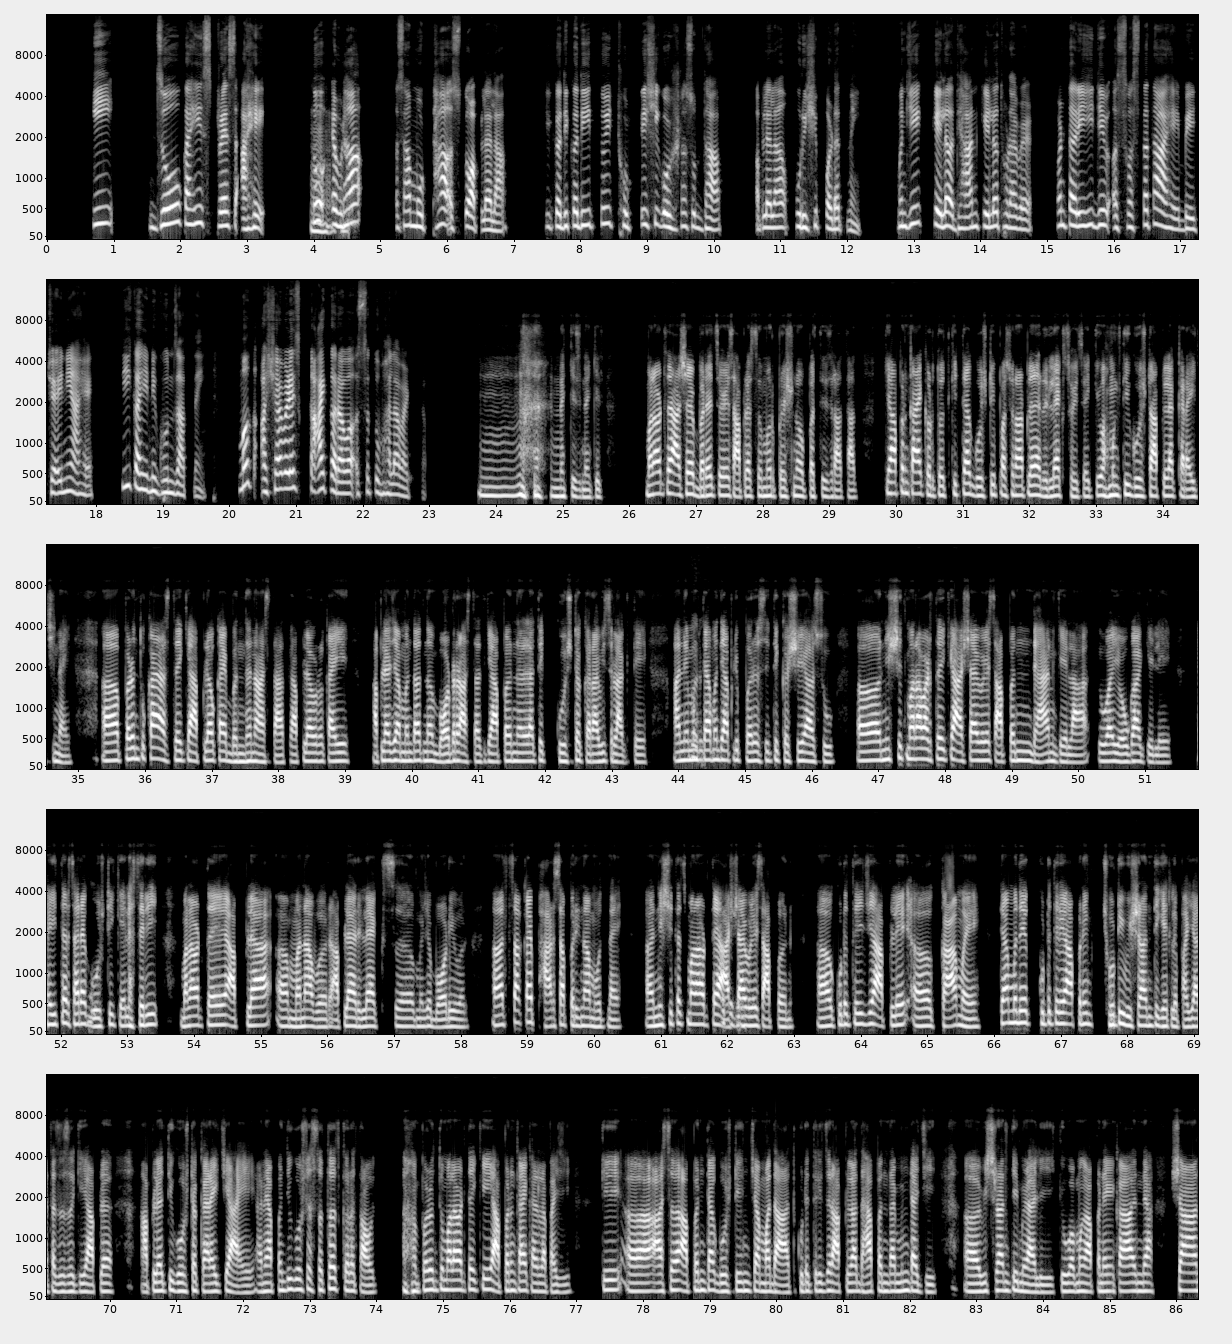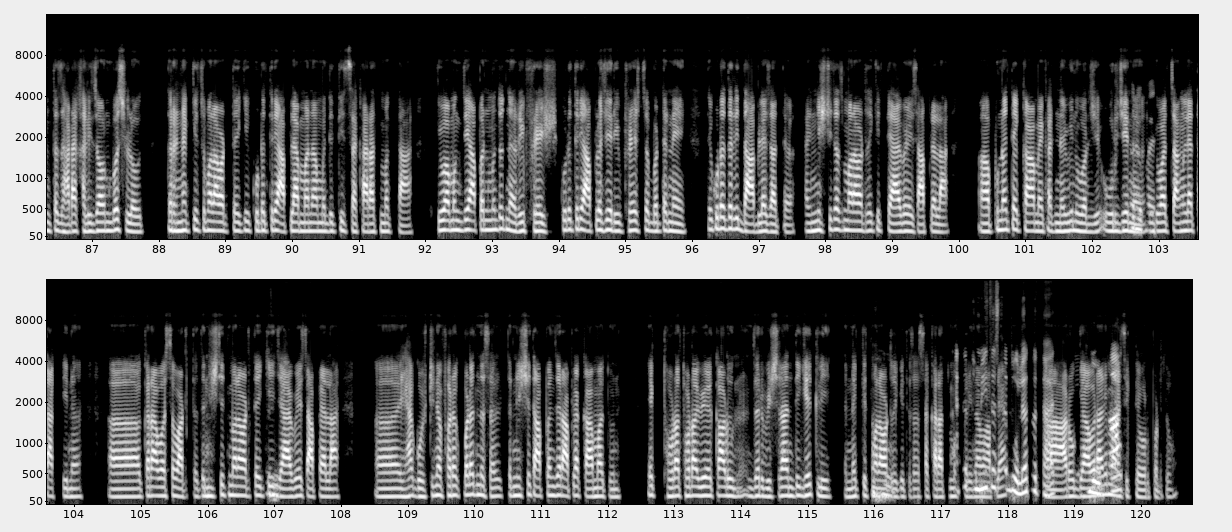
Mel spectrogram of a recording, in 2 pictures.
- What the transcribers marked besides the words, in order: other background noise; chuckle; tapping; chuckle; in English: "रिफ्रेश"; in English: "रिफ्रेशच"
- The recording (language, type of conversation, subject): Marathi, podcast, कामानंतर आराम मिळवण्यासाठी तुम्ही काय करता?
